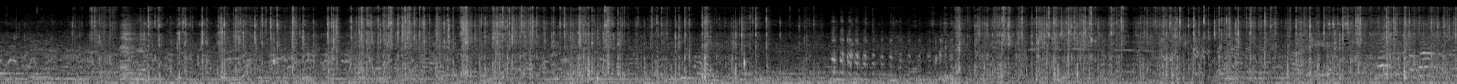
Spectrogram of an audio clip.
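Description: A plastic snack bag crinkles and rustles in a hand.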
